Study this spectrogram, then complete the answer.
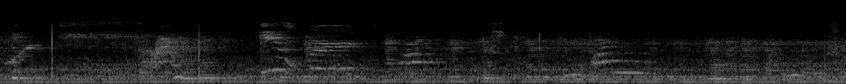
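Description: Children imitating cats with a voice, giving a series of high, drawn-out meows and wavering cries in a cartoon setting, moderately faint over a steady background hum.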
